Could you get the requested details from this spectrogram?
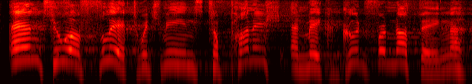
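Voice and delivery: high, forceful scripture preaching, drawn-out key words. Real, not acted. Preacher reads God's promise to congregation, preaching. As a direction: preach the verse out with full weight.

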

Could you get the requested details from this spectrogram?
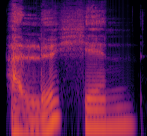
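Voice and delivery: slow, sing-song, taunting greeting; metallic voice. A narrator's reading. Kidnapper greeting his victims by phone, metallic taunting. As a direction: stretch it out with mock cheer. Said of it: "sagte die metallische Stimme".

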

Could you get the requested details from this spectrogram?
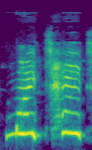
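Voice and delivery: high, loud exclamation; gasping bear. A narrator's reading. Storyteller voices the bear seeing its teddy, gasping. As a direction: cry out in startled recognition. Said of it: "gasped the bear".

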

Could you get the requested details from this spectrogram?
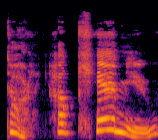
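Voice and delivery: high squeak of protest. Acted. Lasaraleen squeaks at Aravis, high and appalled. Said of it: "squeaked Lasaraleen".

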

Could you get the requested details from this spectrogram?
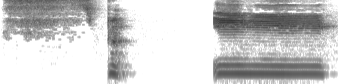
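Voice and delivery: Sp- then eek, high, stretched; stretched out sounds. Shown as a demonstration. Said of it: "So let's stretch it out".

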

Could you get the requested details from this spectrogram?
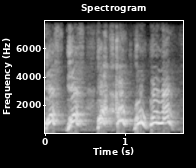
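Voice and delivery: string of high puppy barks; quick high woofs; dog barking. Acted. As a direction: yap like a little dog. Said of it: "Where do you belong to".

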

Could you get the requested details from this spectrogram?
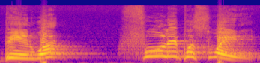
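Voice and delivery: high, eager preaching; getting excited. Real, not acted. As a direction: get carried away quizzing the congregation. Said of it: "I'm getting all excited now".

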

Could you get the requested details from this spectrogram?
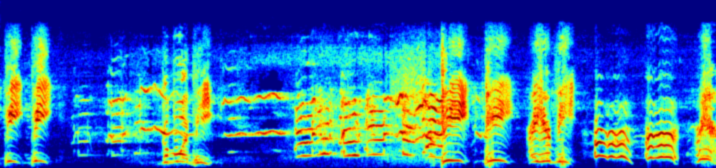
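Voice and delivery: very high, repeated dog calls; calling the dog. Real, not acted. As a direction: pitch it way up, eagerly summoning a hound. Calling his dog to the scent.

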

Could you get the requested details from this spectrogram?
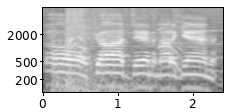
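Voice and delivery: ordinary delivery

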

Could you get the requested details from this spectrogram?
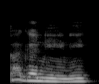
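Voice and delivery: plain reading voice

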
